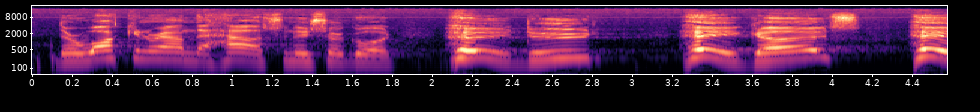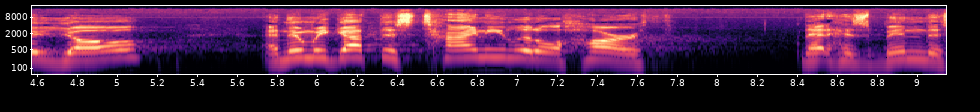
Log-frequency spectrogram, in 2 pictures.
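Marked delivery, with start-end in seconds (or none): 2.0-5.2 put-on kids aping their father's loud hello; a child hamming up daddy's greeting; imitating daddy. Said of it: "pretend to be daddy".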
